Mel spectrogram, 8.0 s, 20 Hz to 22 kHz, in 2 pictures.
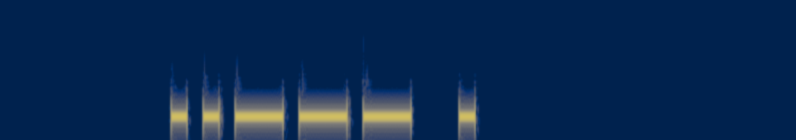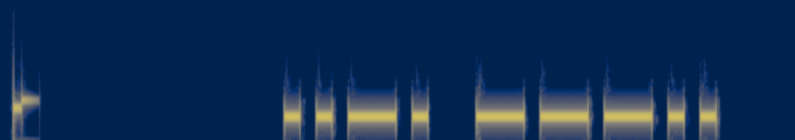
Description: Morse code, heard as a keyed tone, about 15 wpm, 700 Hz. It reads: 2 E F 8
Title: Single-Letter Single-Number 15wpm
